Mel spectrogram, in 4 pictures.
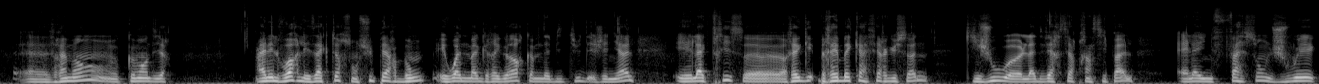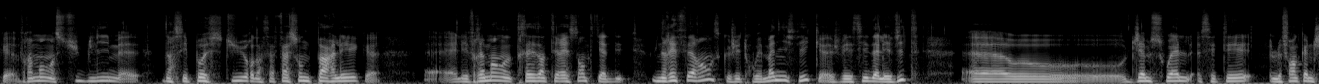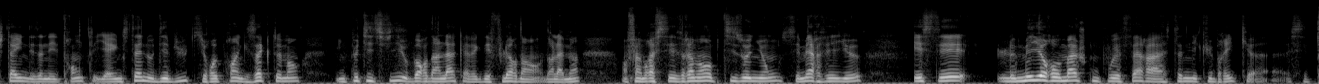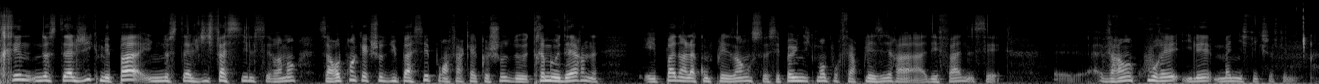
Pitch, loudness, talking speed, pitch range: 150 Hz, -25 LUFS, 195 wpm, 130-165 Hz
